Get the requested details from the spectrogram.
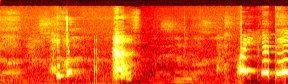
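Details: Several short voiced catches and abrupt gulps within a few seconds, with small whimpering sounds between, from a little girl who gets hiccups often: hiccups.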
